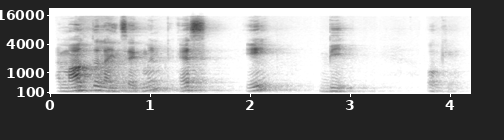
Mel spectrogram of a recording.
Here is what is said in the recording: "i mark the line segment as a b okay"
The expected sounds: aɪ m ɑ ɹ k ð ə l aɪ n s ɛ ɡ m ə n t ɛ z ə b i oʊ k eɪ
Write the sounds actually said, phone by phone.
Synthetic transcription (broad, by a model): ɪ m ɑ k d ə l aɪ n s ɛ ɡ m ə n t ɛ s ə b i oʊ k eɪ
